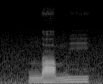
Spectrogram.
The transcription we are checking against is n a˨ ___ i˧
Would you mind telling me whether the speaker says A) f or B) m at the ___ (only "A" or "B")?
B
